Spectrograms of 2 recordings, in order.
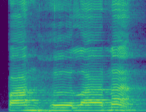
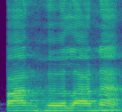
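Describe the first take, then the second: The two takes are said the same way.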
